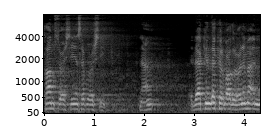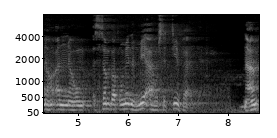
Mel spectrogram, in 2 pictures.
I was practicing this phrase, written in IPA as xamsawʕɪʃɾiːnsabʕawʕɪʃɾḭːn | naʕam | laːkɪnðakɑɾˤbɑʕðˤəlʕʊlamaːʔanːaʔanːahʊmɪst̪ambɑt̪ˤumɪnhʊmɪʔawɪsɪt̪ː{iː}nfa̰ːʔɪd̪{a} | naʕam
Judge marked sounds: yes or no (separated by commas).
yes, yes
